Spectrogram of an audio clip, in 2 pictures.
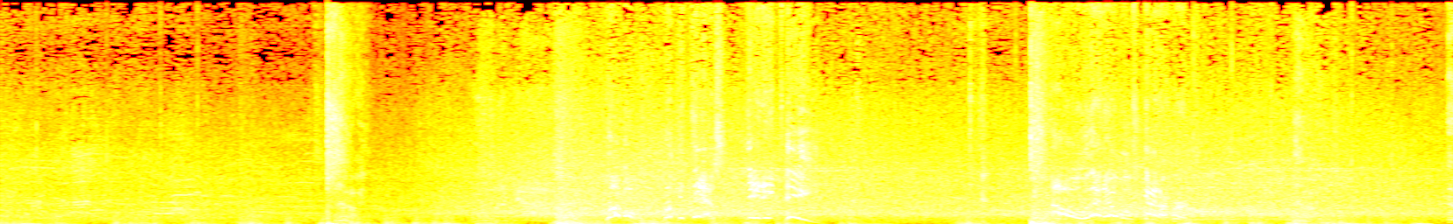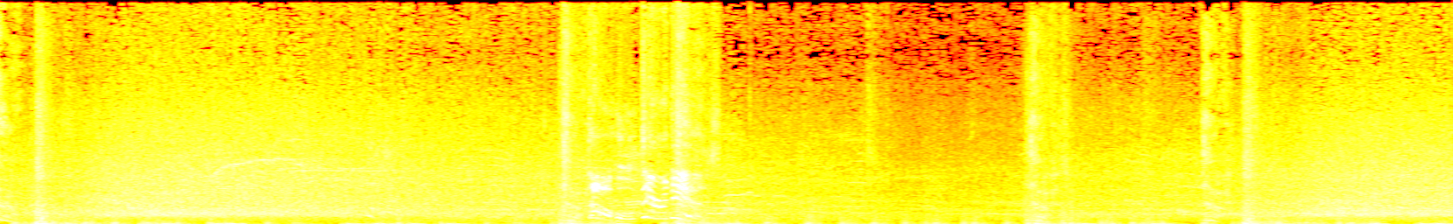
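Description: A crowd cheers and roars throughout.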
